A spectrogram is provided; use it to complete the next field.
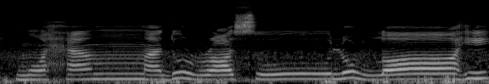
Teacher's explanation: لام کو پر پڑھنا ہے، لام سے پہلے پیش آ گیا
